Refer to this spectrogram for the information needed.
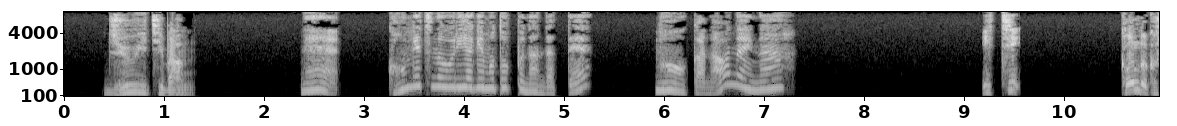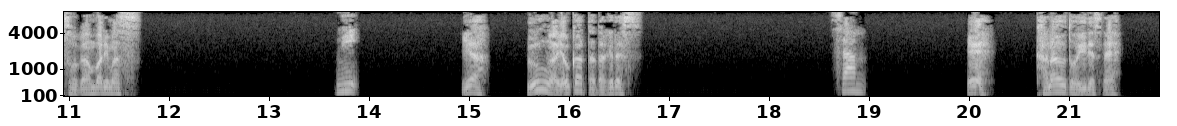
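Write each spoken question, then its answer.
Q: ねえ、今月の売り上げもトップなんだって?もうかなわないな。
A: 2: いや、運が良かっただけです。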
